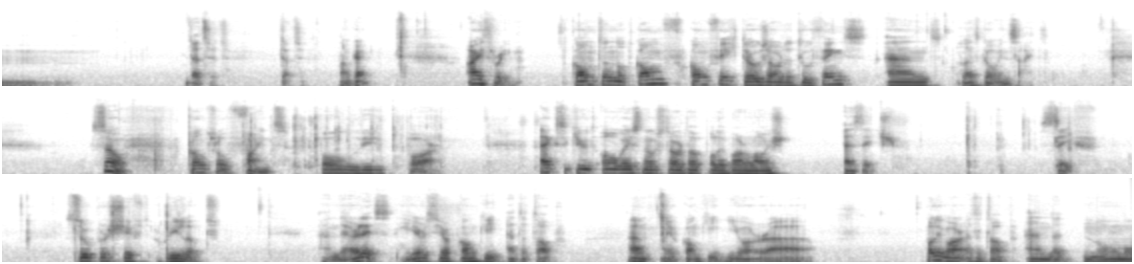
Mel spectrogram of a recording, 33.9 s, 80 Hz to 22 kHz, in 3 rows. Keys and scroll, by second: 13.9 ctrl+f, 14.0-16.1 typing, 21.0 BackSpace, 21.9 ctrl+s.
